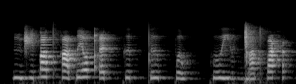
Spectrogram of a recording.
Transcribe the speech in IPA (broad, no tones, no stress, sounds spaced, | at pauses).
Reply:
n d͡ʒ i ɗ ɔ tˤ q a p e w qʼ i kː ɯ tː ɯ pː ɤ w kː u j ɯ ɡ͡ǀ ɛ tˤ p o ħ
